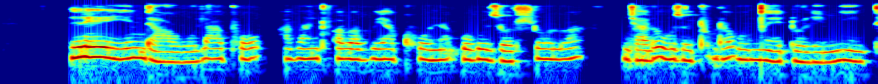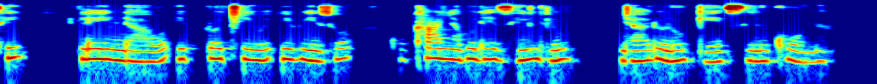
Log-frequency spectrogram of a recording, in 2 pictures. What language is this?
North Ndebele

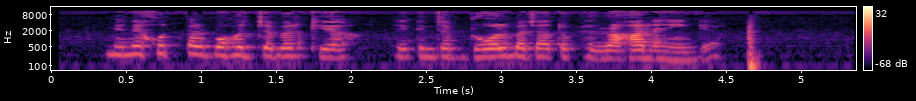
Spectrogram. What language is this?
Urdu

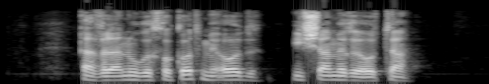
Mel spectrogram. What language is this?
Hebrew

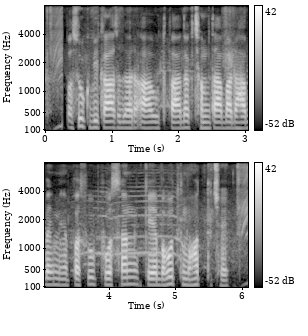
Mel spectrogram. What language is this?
Maithili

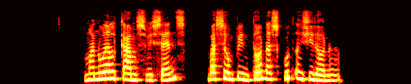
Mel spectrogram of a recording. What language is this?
Catalan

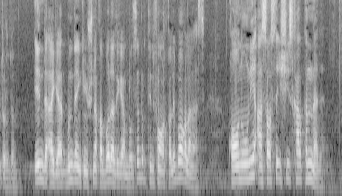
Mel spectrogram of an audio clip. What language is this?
Turkish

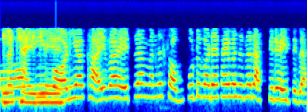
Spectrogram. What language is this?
Odia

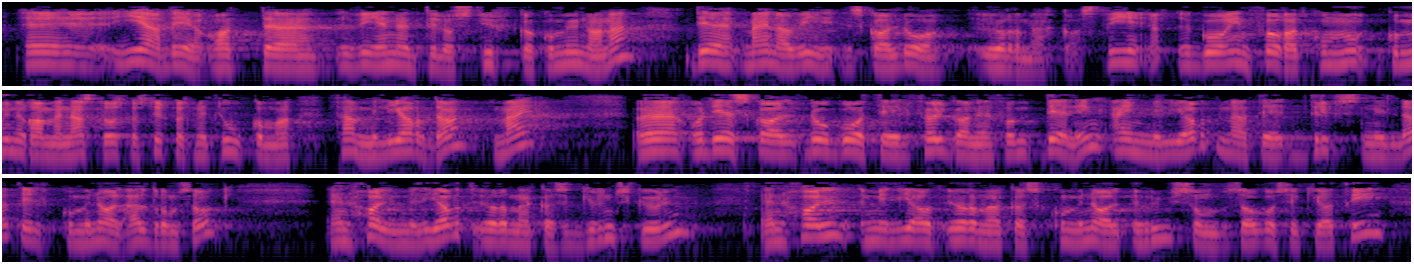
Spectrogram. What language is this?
Norwegian Nynorsk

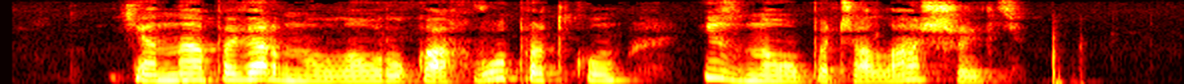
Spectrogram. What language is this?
Belarusian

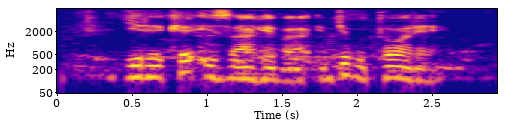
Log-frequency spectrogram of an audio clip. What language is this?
Kinyarwanda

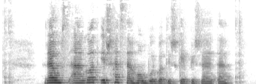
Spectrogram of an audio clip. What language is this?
Hungarian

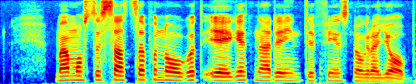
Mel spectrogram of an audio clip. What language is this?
Swedish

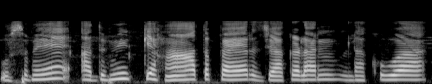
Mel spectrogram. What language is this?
Hindi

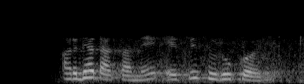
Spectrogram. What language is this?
Marathi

